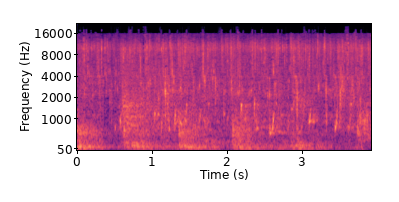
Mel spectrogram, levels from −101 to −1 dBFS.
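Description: The audio carries two short bursts from a corrupt frame decoded, at 0.88 to 0.93 s and 3.57 to 3.62 s. The second is louder, near -10 dB against about -15 dB. Their lengths point to a few damaged frames each. Flipped bits sent energy to wrong frequencies, which shows as brief vertical smears on a spectrogram.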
